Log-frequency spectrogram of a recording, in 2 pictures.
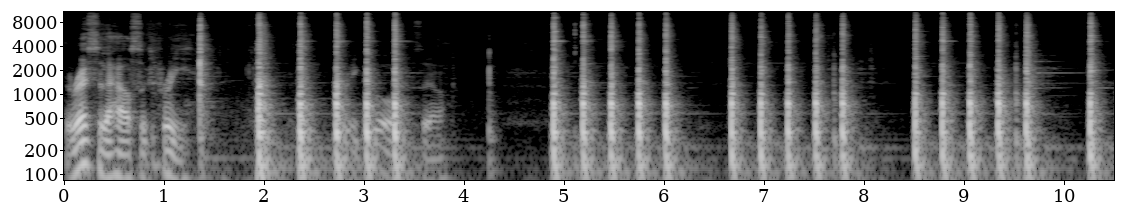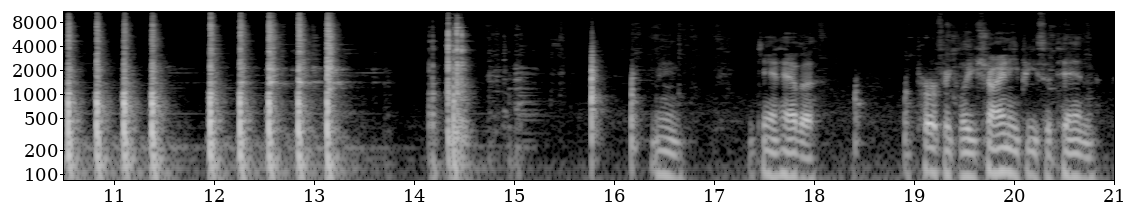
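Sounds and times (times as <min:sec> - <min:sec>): hammer beating tin sheet: 0:01.9 - 0:03.6, 0:04.9 - 0:13.4.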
